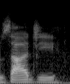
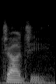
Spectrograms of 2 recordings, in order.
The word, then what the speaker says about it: Jaji: I was calling him Zaji. He's like, it's pronounced Jaji.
